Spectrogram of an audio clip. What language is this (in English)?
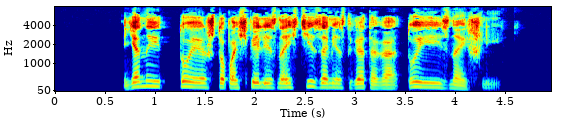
Belarusian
